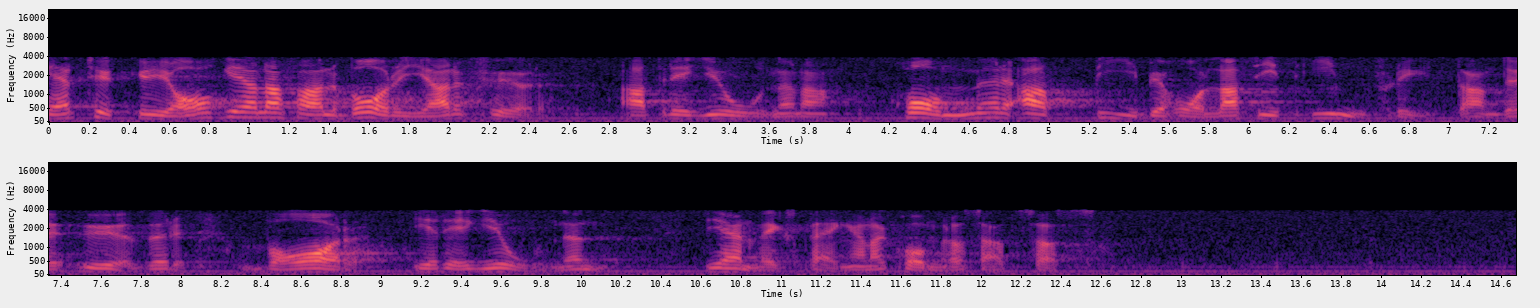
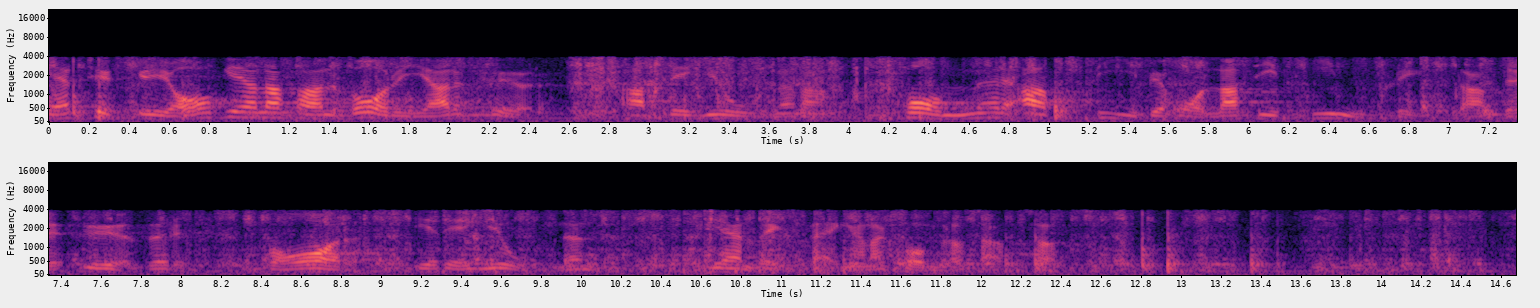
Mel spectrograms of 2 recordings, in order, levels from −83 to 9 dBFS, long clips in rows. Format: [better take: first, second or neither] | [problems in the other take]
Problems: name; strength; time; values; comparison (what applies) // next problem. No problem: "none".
first | background sound (Writing); 8 dB below the speech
